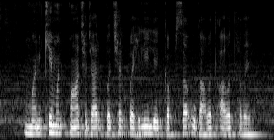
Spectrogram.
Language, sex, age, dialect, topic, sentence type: Chhattisgarhi, male, 18-24, Western/Budati/Khatahi, agriculture, statement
